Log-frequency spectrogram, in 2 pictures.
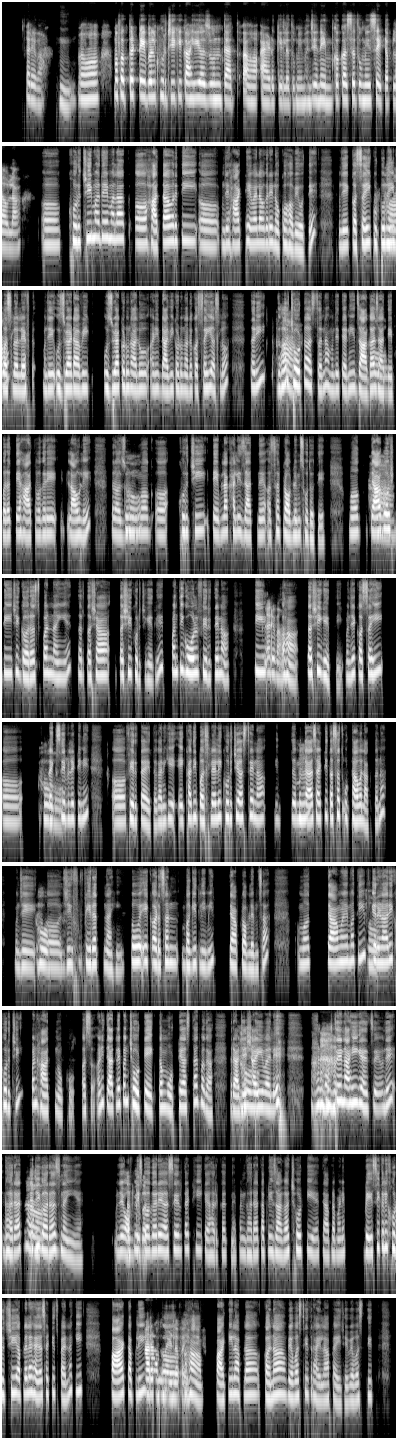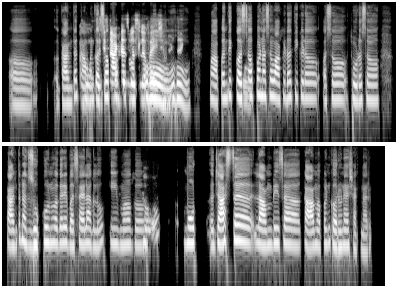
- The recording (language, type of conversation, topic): Marathi, podcast, कार्यक्षम कामाची जागा कशी तयार कराल?
- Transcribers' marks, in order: other background noise; in English: "सेटअप"; tapping; in English: "फ्लेक्सिबिलिटीनी"; chuckle; laughing while speaking: "तसे नाही घ्यायचे"; in English: "बेसिकली"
